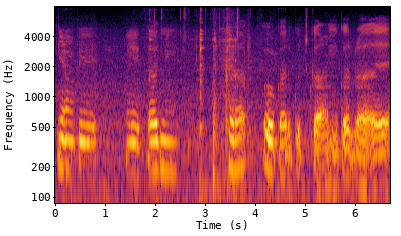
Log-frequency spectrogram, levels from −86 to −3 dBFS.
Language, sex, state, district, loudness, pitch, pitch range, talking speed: Hindi, female, Odisha, Malkangiri, -18 LUFS, 180 Hz, 175-200 Hz, 100 wpm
